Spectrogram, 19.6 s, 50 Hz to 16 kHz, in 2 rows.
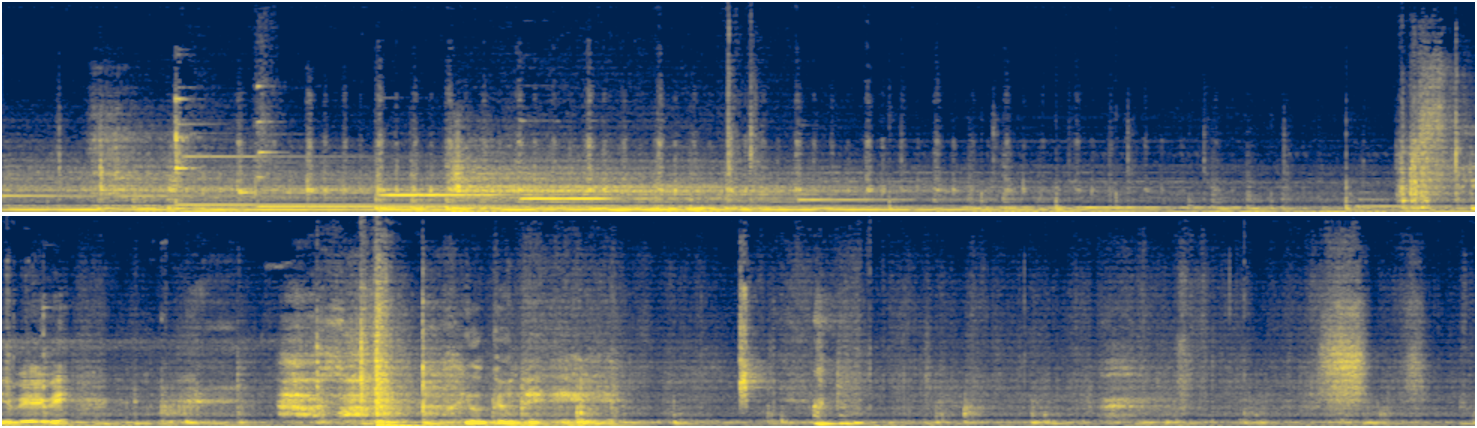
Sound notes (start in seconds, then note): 0.6 doooorbell ringngs; 4.7 tense music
